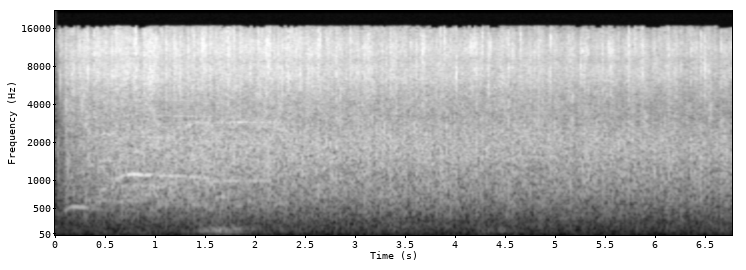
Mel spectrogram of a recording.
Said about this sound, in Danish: Den film, vi skal tage os af, I må gerne klappe, hvis I har set Blå Mænd.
